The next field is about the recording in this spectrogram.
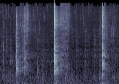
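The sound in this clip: Sliced cucumbers are gently stirred in a bowl, giving a few soft wet swishes and light clicks spaced apart in an otherwise quiet kitchen.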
